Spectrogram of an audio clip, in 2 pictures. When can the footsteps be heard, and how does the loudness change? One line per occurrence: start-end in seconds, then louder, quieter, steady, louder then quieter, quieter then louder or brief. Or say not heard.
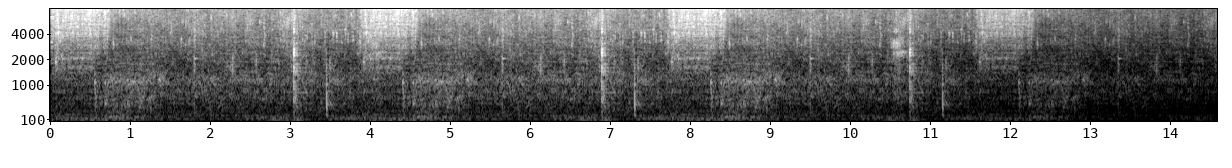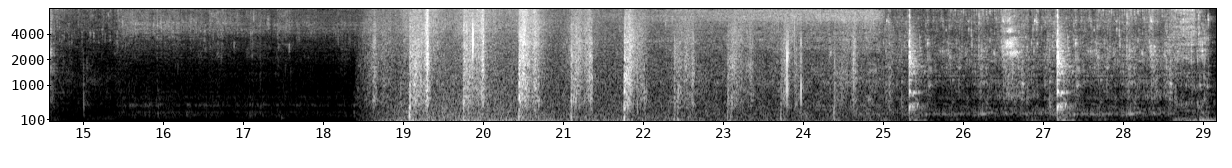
18.4-25.4 quieter.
